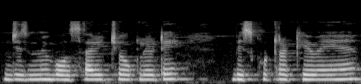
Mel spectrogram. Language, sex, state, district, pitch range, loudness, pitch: Hindi, female, Uttar Pradesh, Shamli, 225-235 Hz, -16 LUFS, 230 Hz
